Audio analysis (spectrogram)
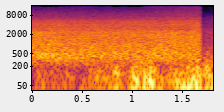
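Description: Ocean surf rushes against the rocky coast along the Kapalua Coastal Trail on Maui, Hawaii, a dense, continuous wash of foaming water with wind buffeting the microphone, loud and close.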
